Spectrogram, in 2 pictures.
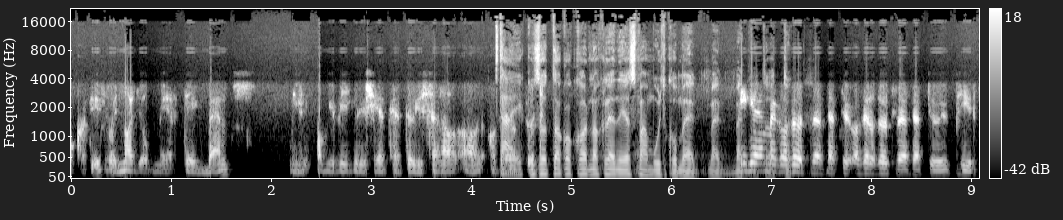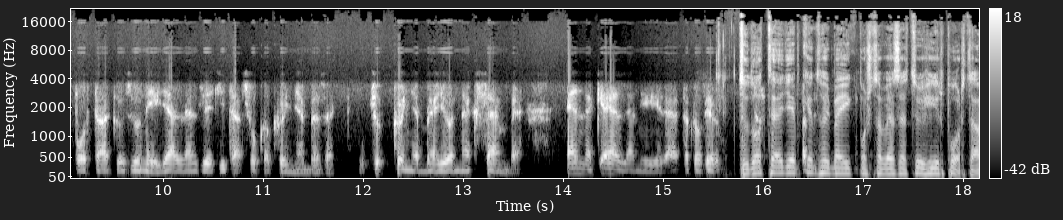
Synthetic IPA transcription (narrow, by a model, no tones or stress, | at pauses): okɒt̪ifhoɟnɒɟo̞bmeːrt̪eːɡbɛn | iɒmiveːɡyliʃeːrt̪hɛt̪øːhisɛnɒːzt̪aːjeːkozot̪ːɒkɒkɒrnɒklɛnːiɛst̪maːrmuːlt̪koːmɛɡmɛɡmɛiɡɛmmɛɡɒzøt̪ʋɛzɛt̪øːɒzeːɾɒzø̞t̪ʋɛzɛt̪øːhiːrpo̞rt̪aːlkøzylneːɟɛlːɛnzeːkit̪ɛɦaːt̪ʃo̞kːɒlkʰøɲːɛbːɛzɛkkøɲːɛbːɛnjønːɛksɛmbɛ̰ɛnːɛkɛlːɛneːɾɛt̪aːt̪ɒzeːrt̪ud̪ot̪ːɛɛɟeːp̚keːnt̪hoɟmɛjikmo̞ʃt̪ɒvɛzɛt̪øːɦiːrpo̞rt̪aː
